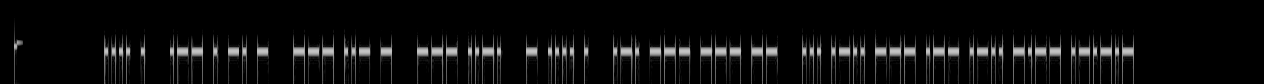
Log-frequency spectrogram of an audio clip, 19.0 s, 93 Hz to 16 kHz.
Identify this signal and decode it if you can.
Morse code, heard as a keyed tone, about 22 wpm, 700 Hz. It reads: HE WENT OUT OF THE ROOM SLOWLY.
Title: Sentences from Top 1100 Words 22wpm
